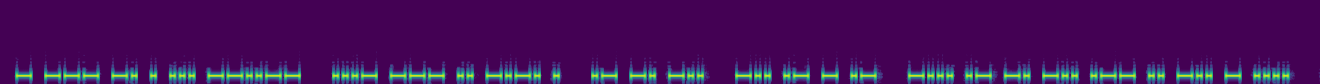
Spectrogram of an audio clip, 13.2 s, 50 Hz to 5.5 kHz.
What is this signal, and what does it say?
Morse code, heard as a keyed tone, about 25 wpm, 600 Hz. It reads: TONES, VOICE AND DATA BANDWIDTH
